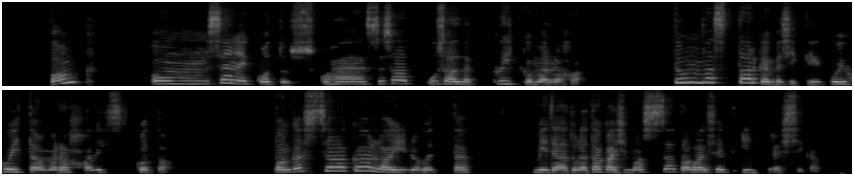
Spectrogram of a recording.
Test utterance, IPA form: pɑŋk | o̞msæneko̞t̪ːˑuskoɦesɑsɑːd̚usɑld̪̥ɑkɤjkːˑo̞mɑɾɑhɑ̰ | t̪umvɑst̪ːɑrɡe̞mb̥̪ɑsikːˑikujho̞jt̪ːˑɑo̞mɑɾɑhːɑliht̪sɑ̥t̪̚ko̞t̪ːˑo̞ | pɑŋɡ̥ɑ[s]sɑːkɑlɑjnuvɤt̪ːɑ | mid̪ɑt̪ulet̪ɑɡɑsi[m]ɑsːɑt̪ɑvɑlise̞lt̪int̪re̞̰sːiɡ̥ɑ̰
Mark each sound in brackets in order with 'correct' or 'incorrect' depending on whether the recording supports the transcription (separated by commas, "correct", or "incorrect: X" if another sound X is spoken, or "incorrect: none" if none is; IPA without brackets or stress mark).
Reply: correct, correct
